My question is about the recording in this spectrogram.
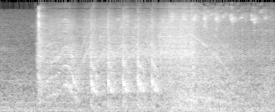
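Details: Toyota Sienna van that did not start gets a quick crank of about four even turns after starter replacement, then catches cleanly and settles into a steady idle; healthy start.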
